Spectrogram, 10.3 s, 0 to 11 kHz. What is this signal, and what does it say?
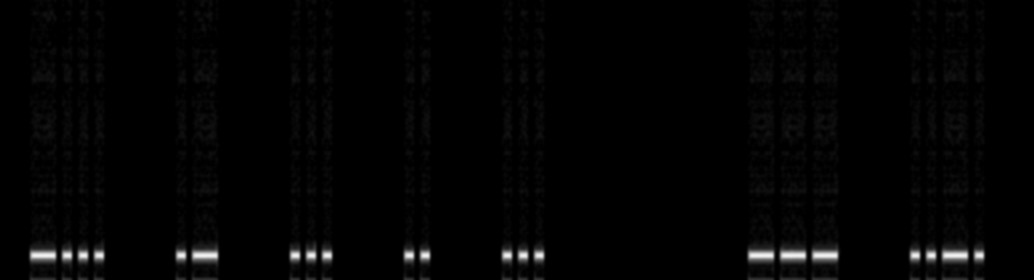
Morse code, heard as a keyed tone, about 15 wpm, spaced as for 8 wpm, 1000 Hz. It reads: BASIS OF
